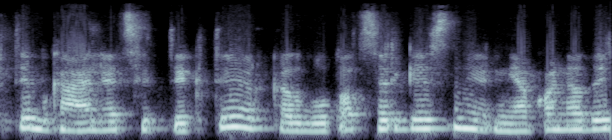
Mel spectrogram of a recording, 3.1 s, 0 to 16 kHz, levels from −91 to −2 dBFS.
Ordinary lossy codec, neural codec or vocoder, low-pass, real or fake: AAC, 96 kbps; none; 14.4 kHz; real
